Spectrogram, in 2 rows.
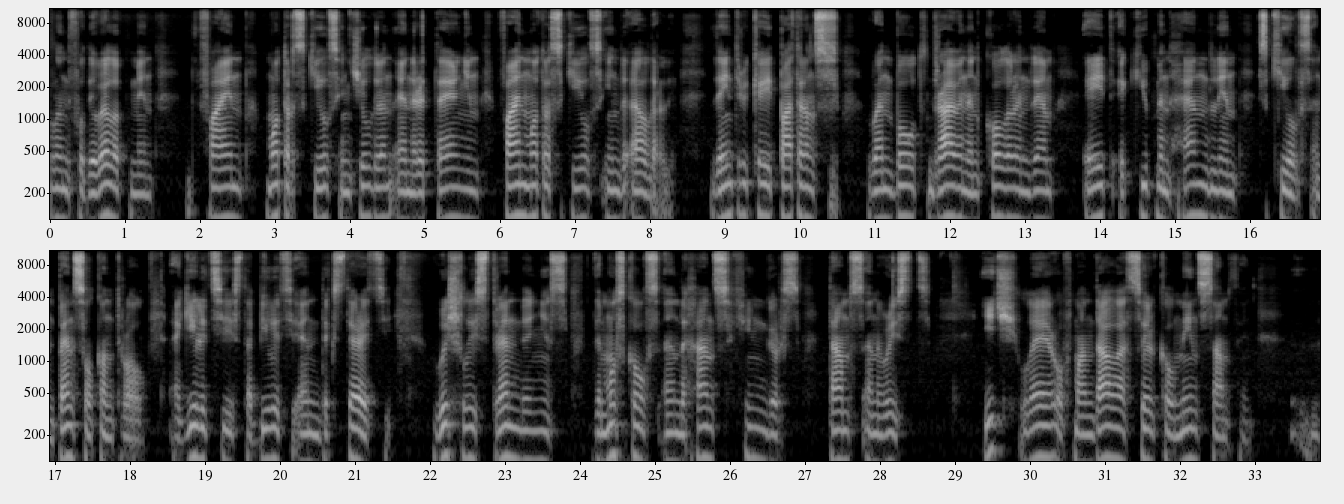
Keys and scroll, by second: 3.1 space, 4.2 ctrl+z, 6.4 ctrl+z, 8.7 a, 11.7 space, 13.2 space, 16.6 space, 17.8 space, 20.1 space, 20.2 b, 24.9 space, 27.3 a, 32.1 space, 32.8 space.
